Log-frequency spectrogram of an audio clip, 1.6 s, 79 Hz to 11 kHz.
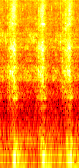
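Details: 1997 Ford F350 7.3 Power Stroke diesel, about 99,573 miles, idling: heavy idle swelling and dipping about twice a second, rough hunting idle; normal in neutral, traced to bad neutral safety switch on transmission side.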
